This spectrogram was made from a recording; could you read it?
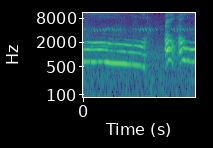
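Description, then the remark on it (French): A person with both hands cupped around the mouth imitates a wolf's howl: one long, steady, slightly falling howl, then two short rising yelps, fairly loud, with no talking. “… pose ses 2 mains autour de sa bouche et hurle à son tour.”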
